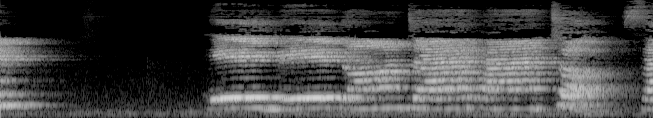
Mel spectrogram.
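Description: A woman's voice chanting in a drawn-out, sing-song way with long held notes, starting about two seconds in after a short lull.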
